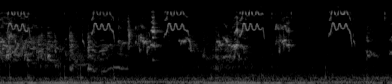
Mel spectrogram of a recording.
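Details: Budgie hatchling calling in a busy run of shrill, arched peeps that come in tight groups of two or three, with a low hum underneath.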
